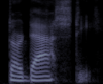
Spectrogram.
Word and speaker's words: Dardashti: Danielle was a news reporter, a TV news reporter, and she would pronounce it da um Dardashti, and I never pronounced it um I never pronounced it that way.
